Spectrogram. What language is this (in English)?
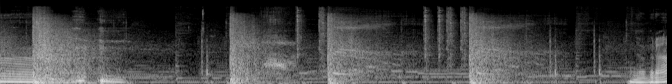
Polish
